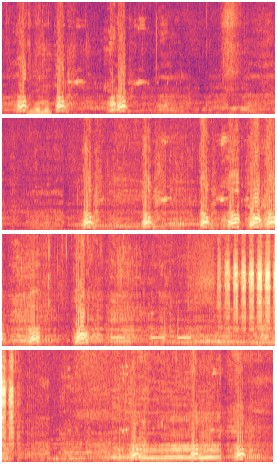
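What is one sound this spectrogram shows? A large dog barks deeply and loudly, again and again.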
